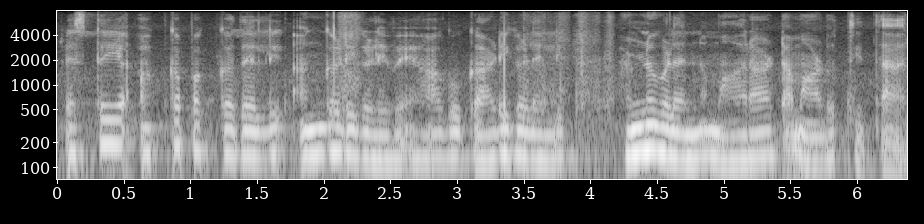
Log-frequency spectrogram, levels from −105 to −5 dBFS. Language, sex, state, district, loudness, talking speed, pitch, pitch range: Kannada, female, Karnataka, Shimoga, -21 LUFS, 85 wpm, 135 Hz, 125-150 Hz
